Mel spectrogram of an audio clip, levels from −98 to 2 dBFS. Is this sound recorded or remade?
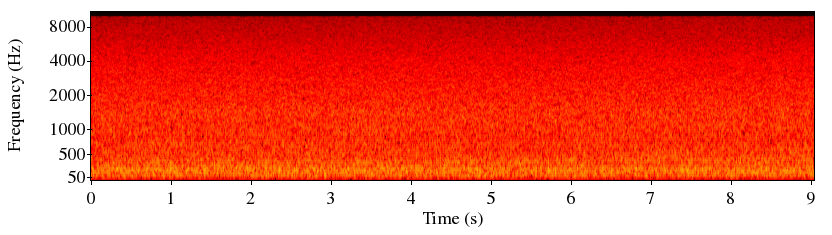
remade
